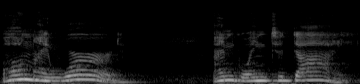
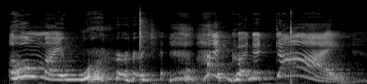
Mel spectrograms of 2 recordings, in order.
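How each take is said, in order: First: It is said in a fearful, dismayed tone. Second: It is said in a joyful, excited tone. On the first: Death is something to dread. The speaker calls it wrong. "we have this inherent fear inside of us" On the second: Death leads to a great celebration. The speaker calls it right. "I think the tone of that should be different"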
